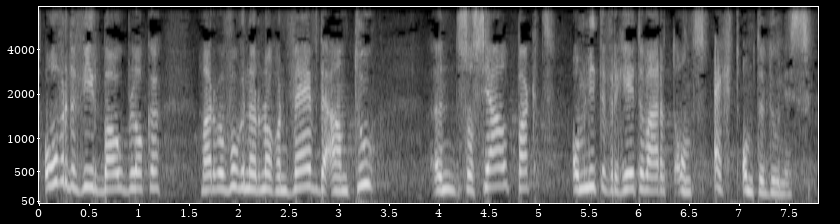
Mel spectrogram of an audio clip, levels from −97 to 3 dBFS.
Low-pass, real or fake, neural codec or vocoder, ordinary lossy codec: 7.2 kHz; real; none; none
